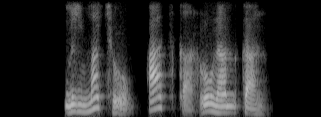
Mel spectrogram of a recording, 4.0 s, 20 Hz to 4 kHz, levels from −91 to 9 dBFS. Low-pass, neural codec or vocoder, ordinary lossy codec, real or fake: 3.6 kHz; codec, 16 kHz, 1 kbps, FunCodec, trained on LibriTTS, 50 frames a second; Opus, 16 kbps; fake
